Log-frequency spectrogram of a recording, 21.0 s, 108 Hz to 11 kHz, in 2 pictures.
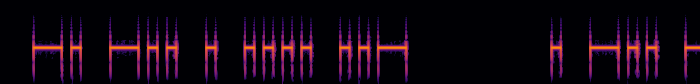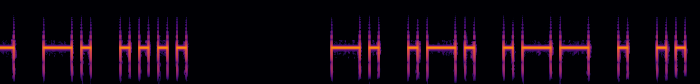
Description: Morse code, heard as a keyed tone, about 8 wpm, 800 Hz. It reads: NDEHU EDTNH NRWEI
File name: LEZIONI / 4 Q 8wpm 2732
